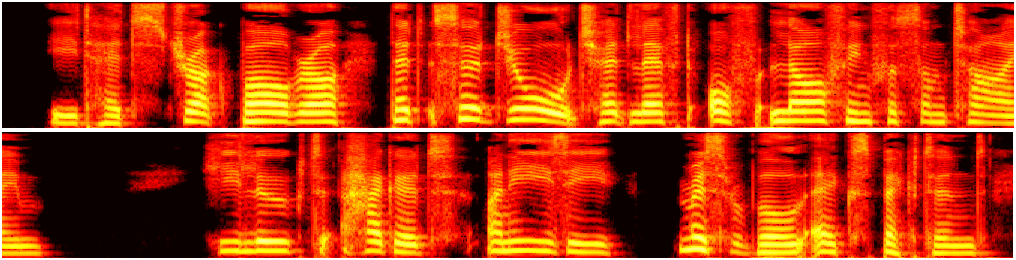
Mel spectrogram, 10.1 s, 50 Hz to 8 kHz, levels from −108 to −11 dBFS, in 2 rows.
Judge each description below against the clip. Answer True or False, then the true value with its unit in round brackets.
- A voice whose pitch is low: False (205 Hz)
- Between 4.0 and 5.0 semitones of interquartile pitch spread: False (3.0 semitones)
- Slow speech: True (120 wpm)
